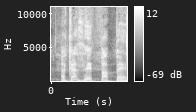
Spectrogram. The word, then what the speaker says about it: La Casa de Papel: Ecco, come l'ho detto io prima? – Com'è? – La Casa de Papel. – Sì, ci siamo, secondo me. – Scusa, la pronuncia è esatta, c'è poco da fare.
